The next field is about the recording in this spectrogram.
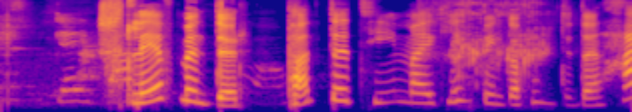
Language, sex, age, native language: Icelandic, female, 13, Icelandic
